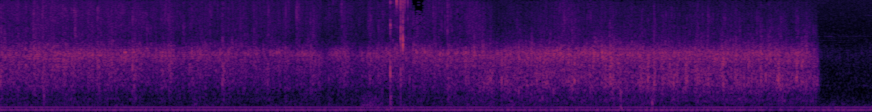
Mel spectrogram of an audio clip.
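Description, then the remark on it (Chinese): An audience applauds steadily for about eight seconds for a man who came to the gathering, a dense wash of clapping that holds level and then stops abruptly, leaving only a low hum. “要给他使劲的鼓掌，他能来这儿。”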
